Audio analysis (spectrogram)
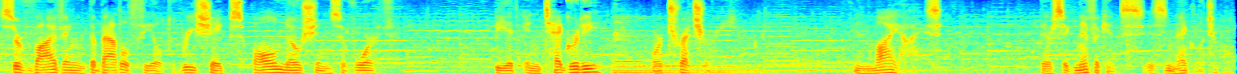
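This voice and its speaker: An actor playing a polite, shrewd man with veiled cynicism, speaking in a measured, understated way in a video game. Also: on the low side, over music, natural voice. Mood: cool, cynical. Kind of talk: English video game voice acting.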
